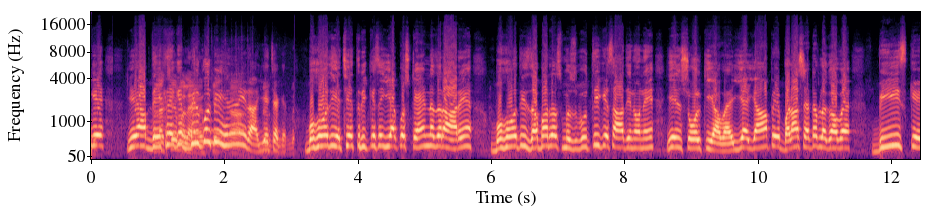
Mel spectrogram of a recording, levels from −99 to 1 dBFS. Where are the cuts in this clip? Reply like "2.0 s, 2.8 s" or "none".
3.0 s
